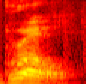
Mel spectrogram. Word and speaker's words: Grohl: How do you pronounce his name? Grohl.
